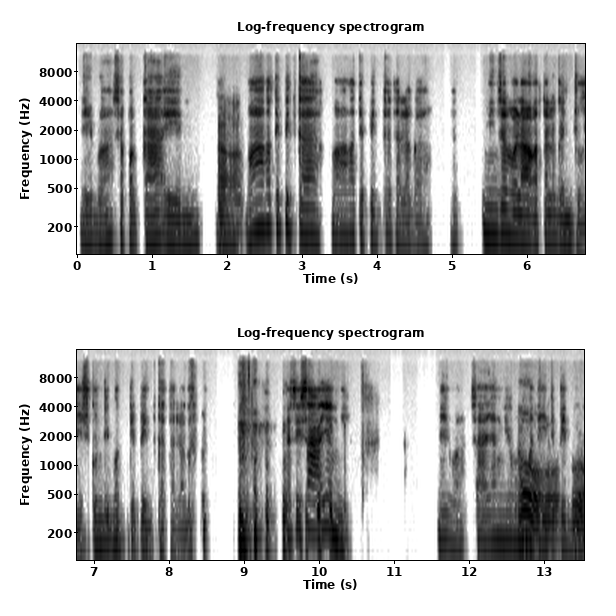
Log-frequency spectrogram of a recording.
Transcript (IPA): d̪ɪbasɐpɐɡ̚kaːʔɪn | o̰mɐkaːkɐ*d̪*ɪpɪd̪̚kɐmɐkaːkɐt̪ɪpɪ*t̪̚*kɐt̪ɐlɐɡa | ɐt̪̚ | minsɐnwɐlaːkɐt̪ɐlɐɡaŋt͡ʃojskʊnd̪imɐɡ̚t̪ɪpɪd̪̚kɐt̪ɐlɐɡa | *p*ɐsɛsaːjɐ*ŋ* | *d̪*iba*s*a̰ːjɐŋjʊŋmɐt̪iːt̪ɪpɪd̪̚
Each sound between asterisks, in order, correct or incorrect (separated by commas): incorrect, incorrect, incorrect, correct, correct, correct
